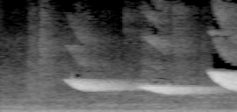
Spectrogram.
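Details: Three long slurred whistles from a green-winged saltator in a two-bird singing contest, the final one starting higher and louder.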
